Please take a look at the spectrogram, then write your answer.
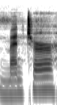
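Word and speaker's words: Muenter: and Olivia Mentor it's spelled mtter but it's pronounced Mentor her book is called such a bad influence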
